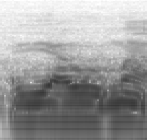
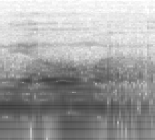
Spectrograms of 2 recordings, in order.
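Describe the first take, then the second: First: The first vowel sounds like 'au'. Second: The first vowel sounds like 'o'. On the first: The speaker calls it right. "Yauma ya" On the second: The speaker calls it wrong. "bukan yauma"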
